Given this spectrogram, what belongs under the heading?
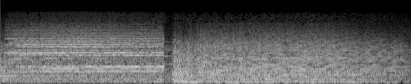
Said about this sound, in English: A fierce explosion engulfs our view.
